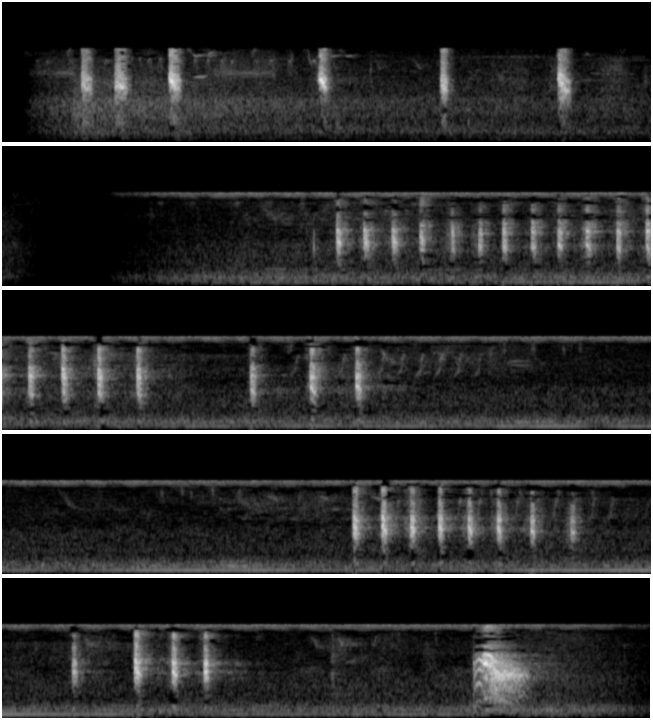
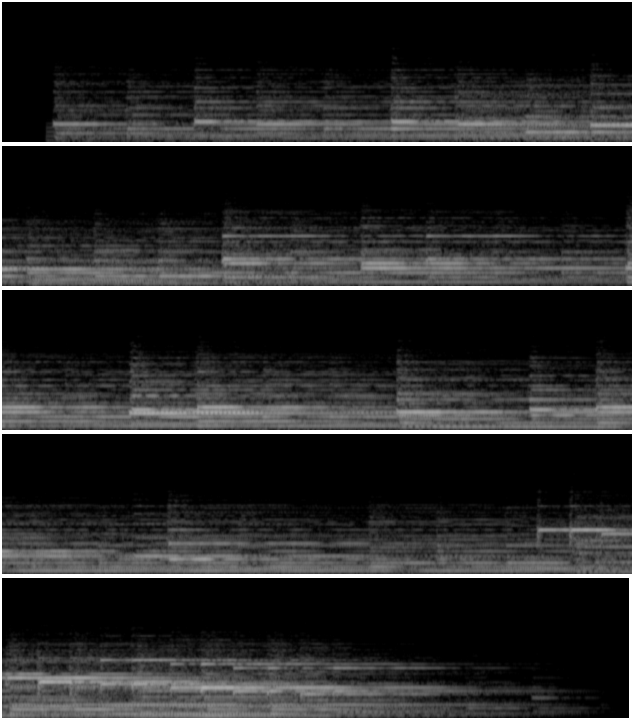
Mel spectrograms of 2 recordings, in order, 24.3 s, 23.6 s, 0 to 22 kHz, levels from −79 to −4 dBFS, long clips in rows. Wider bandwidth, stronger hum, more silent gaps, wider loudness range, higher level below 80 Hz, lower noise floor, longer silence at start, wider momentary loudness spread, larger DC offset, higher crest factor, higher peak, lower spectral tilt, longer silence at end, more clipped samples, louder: second, 6 kHz vs 13 kHz; neither; neither; first, 13 LU vs 8 LU; second, -74 dBFS vs -64 dBFS; first, -85 dBFS vs -67 dBFS; first, 0.6 s vs 0.35 s; first, 25 LU vs 12 LU; neither; first, 28 dB vs 18 dB; first, 0 dBFS vs -20 dBFS; second, -4 dB/octave vs -8 dB/octave; first, 0.8 s vs 0.5 s; neither; first, -22 LUFS vs -38 LUFS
